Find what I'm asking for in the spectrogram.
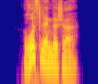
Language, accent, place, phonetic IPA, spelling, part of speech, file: German, Germany, Berlin, [ˈʁʊslɛndɪʃɐ], russländischer, adjective, De-russländischer.ogg
- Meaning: 1. comparative degree of russländisch 2. inflection of russländisch: strong/mixed nominative masculine singular 3. inflection of russländisch: strong genitive/dative feminine singular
